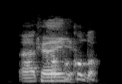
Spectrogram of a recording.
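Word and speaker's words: Kapıkulu: I don't know if you said this correctly, but the Capiculi. – Capiculo. – Yeah. Yes, that's correct.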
